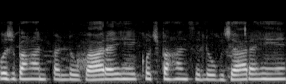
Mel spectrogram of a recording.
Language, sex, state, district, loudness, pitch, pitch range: Hindi, female, Bihar, Saran, -16 LUFS, 245 Hz, 225-250 Hz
